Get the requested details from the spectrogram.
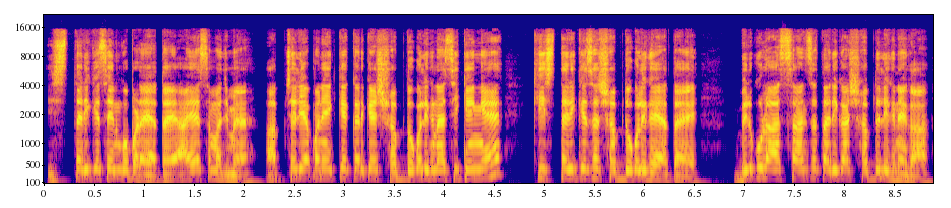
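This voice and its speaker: A man teaching reading and writing, slowly sounding out syllables and asking his listeners questions. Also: sits high, bright, forceful tone, dry recording, studio quality. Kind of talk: Hindi reading and writing lesson.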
